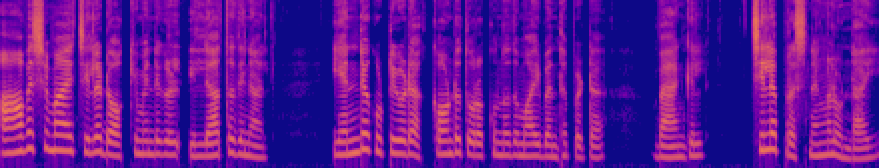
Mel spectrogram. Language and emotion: Malayalam, sad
